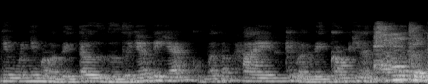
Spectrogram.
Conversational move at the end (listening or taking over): taking over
